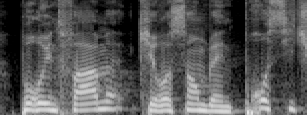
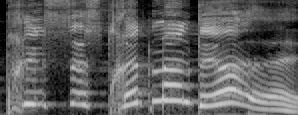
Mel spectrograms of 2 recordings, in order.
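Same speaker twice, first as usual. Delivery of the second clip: "Princess treatment" slow, much higher and airy; mock girly voice; 12 semitones higher, much slower than usual. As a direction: stretch "Princess treatment" out in a dreamy high girl voice. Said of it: "elles vont dire".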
